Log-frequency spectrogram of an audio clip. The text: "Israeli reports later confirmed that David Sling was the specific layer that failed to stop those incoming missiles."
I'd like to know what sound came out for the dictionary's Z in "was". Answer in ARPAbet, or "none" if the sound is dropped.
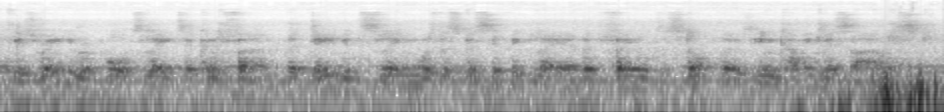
Z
